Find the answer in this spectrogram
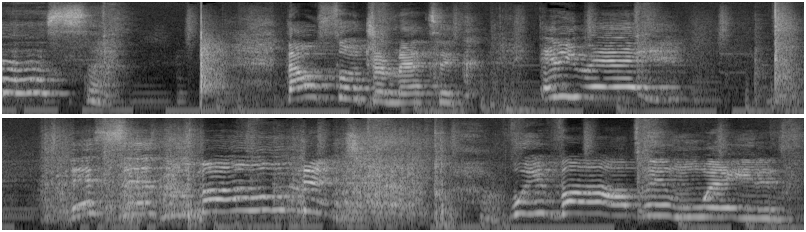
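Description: A woman singing playfully, her voice gliding up and down, over background music with a low bass line.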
